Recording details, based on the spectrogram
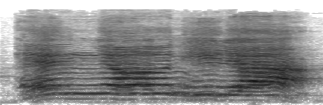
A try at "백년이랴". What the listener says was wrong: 확 떨어뜨리지 말고 백년이랴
